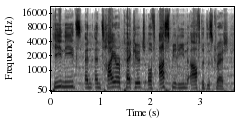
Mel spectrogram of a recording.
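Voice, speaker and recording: A man casts a live racing esports match. He jokes around with the chat and jumps up in pitch when the action gets close, over a high-pitched everyday voice. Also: moderate pace, a little hiss or hum. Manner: excitable, jokey, rises to shouts on big moments. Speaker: esports commentator.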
